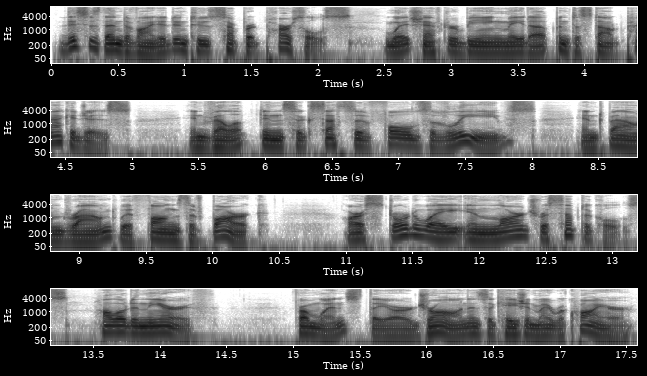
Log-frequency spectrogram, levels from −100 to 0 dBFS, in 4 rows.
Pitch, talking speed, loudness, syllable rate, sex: 95 Hz, 160 wpm, -20 LUFS, 5.3 syllables/s, male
